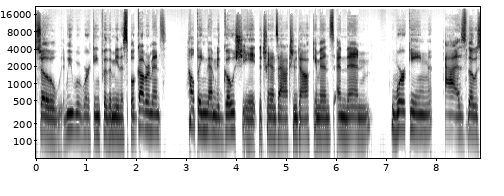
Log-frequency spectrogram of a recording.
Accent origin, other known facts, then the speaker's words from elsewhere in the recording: Westbury, New York, United States; So I grew up on Long Island in Westbury. I still live on Long Island.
